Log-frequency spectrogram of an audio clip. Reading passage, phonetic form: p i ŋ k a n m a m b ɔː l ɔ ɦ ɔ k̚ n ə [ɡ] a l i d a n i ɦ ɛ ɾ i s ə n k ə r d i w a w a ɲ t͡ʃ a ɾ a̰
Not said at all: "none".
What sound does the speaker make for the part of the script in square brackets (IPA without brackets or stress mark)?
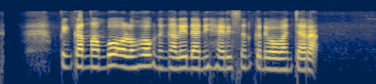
ŋ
